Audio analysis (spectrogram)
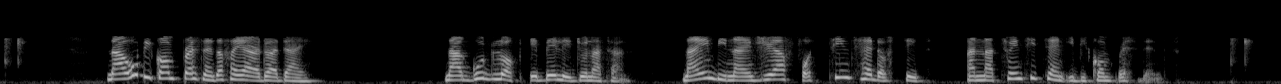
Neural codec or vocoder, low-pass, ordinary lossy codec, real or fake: vocoder, 44.1 kHz, 80 mel bands, Vocos; 3.6 kHz; MP3, 32 kbps; fake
